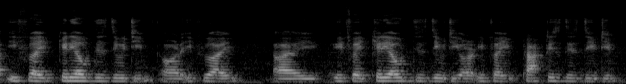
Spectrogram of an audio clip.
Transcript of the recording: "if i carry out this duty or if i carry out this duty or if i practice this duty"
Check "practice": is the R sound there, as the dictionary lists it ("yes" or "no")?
yes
